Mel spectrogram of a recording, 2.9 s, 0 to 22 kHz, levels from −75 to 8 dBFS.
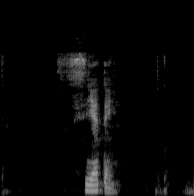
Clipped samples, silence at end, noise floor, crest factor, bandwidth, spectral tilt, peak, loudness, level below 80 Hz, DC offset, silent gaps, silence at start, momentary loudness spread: under 0.1%; 0.45 s; -75 dBFS; 24 dB; 10.5 kHz; -3 dB/octave; -8 dBFS; -27 LUFS; -66 dBFS; under 0.1%; none; 0.85 s; 15 LU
